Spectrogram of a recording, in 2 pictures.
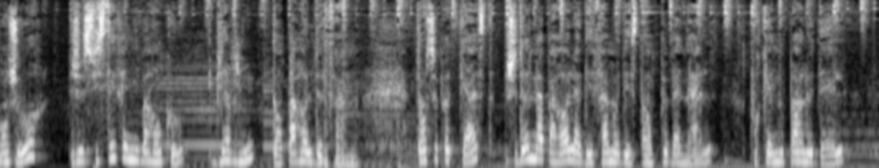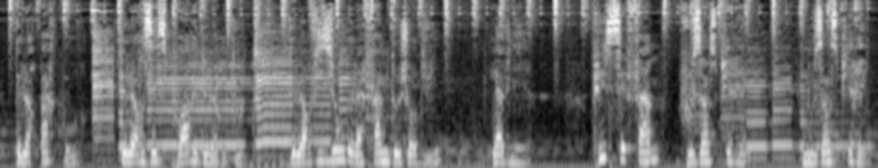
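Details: Adult woman speaking French; typical speech.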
